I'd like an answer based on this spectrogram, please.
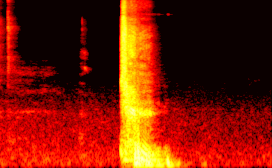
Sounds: Sneeze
